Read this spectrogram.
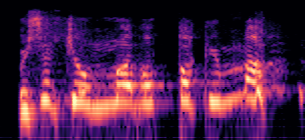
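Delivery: sudden high mock pimp order; jokey put-on pimp command; Iceberg Slim. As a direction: snap back into pimp bossiness, half laughing. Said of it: "I was Iceberg Slim in that shit".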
